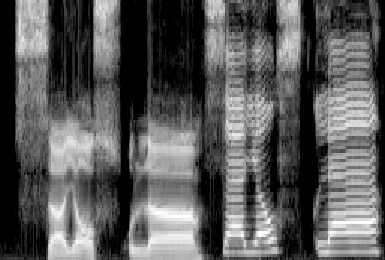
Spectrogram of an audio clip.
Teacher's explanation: لام کے اوپر کھڑا زبر ہے، اسے ایک الف کی مقدار کھینچ کے پڑھیں گے۔ لام کھڑا زبر لا، لام کھڑا زبر لا، سیس لا۔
